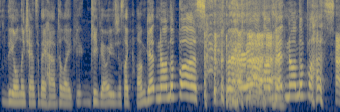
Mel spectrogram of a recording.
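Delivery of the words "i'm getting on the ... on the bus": laughing brash Bender voice; Bender impression. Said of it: "Bender's like".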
